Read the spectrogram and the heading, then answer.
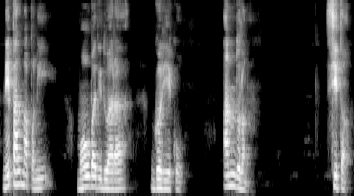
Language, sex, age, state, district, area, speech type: Nepali, male, 60+, West Bengal, Kalimpong, rural, spontaneous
